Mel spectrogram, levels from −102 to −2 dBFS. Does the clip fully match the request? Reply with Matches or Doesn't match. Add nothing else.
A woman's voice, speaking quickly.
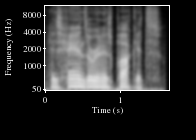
Doesn't match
